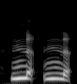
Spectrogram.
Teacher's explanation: చివర ఎన్ శబ్దముంది. న్ న్ అని అంటే గొంతులో వైబ్రేషన్ స్పష్టంగా తెలుస్తుంది. ఇది వాయిస్డ్, కాబట్టి 3వ నియమం ప్రకారం దాని ఉచ్చారణ రెయిన్డ్.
